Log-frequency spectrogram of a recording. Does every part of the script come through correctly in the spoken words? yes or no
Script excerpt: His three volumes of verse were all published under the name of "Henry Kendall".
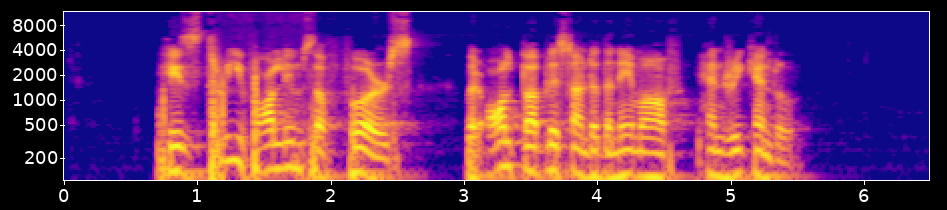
yes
